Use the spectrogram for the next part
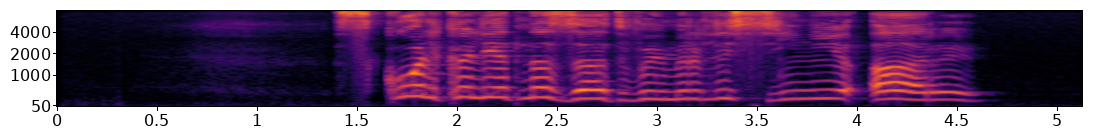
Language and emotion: Russian, neutral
